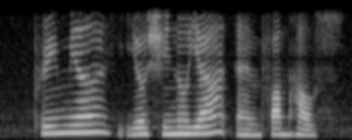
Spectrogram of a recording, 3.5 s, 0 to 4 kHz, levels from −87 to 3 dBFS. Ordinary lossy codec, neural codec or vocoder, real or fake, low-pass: none; none; real; 3.6 kHz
